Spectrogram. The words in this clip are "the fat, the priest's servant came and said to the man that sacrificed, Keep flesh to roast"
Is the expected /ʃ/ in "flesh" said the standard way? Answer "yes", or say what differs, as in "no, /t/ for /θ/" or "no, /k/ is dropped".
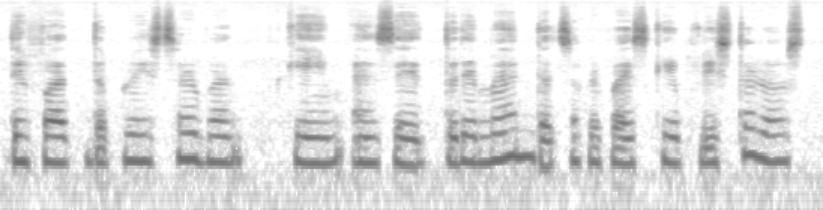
no, /s/ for /ʃ/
